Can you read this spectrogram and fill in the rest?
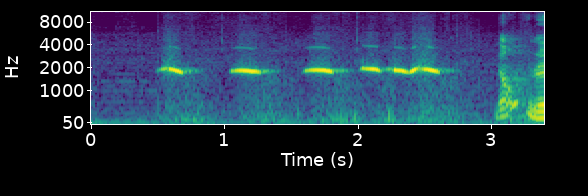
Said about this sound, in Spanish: podrías silbarme la, melodía y le pongo letra?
